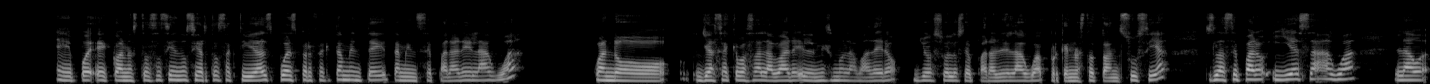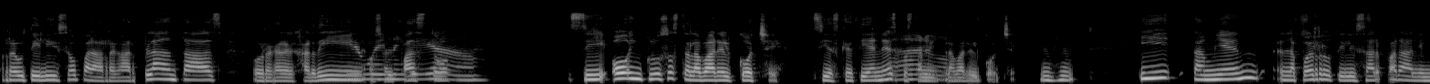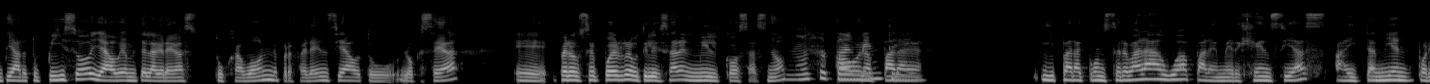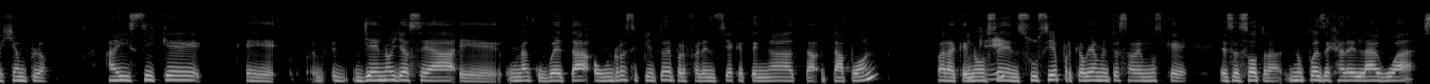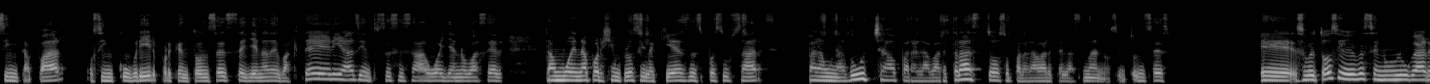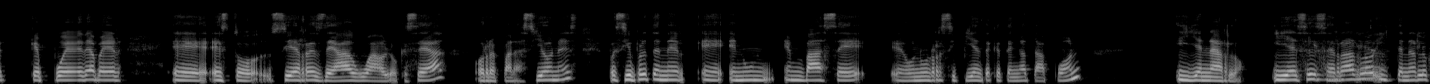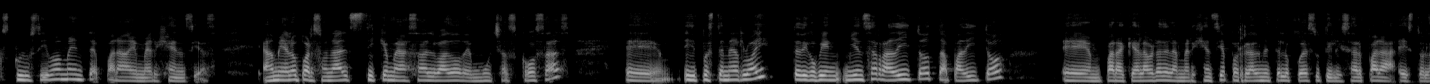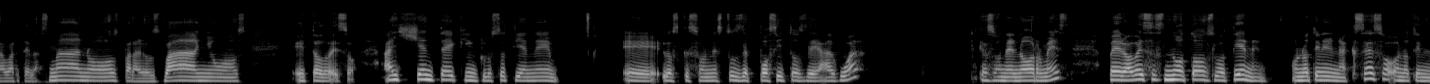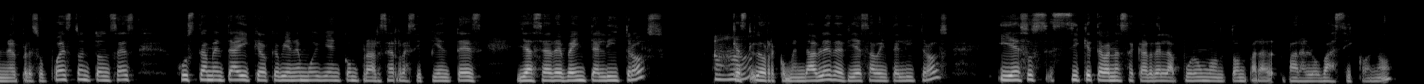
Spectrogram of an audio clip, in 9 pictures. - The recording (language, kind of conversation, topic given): Spanish, podcast, ¿Cómo motivarías a la gente a cuidar el agua?
- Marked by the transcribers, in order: other background noise; tapping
